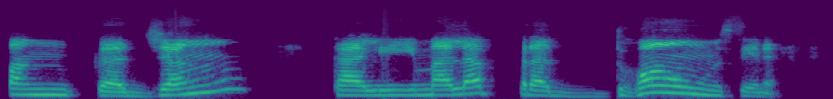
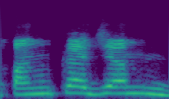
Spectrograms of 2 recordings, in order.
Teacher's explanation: anuswara is going to become ng, like in Ganga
